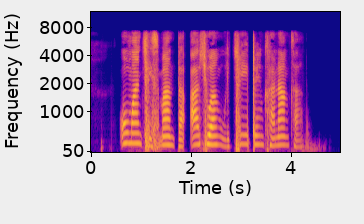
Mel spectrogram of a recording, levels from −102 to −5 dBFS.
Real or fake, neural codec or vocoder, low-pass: fake; codec, 16 kHz, 2 kbps, X-Codec, WavLM features, trained on Multilingual LibriSpeech; 7.2 kHz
